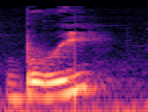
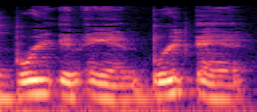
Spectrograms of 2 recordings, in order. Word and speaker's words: Brianne: My middle name is Brianne. B-R-I-A-N-N. Somebody used to say Brian, but I was like, oh, pronounce it, not having ass. But it says Brianne.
